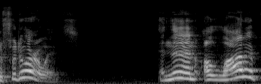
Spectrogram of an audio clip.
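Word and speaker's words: Fedorowicz: in a similar note John Fodor oh it's okay he's John fedora wits and then a lot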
